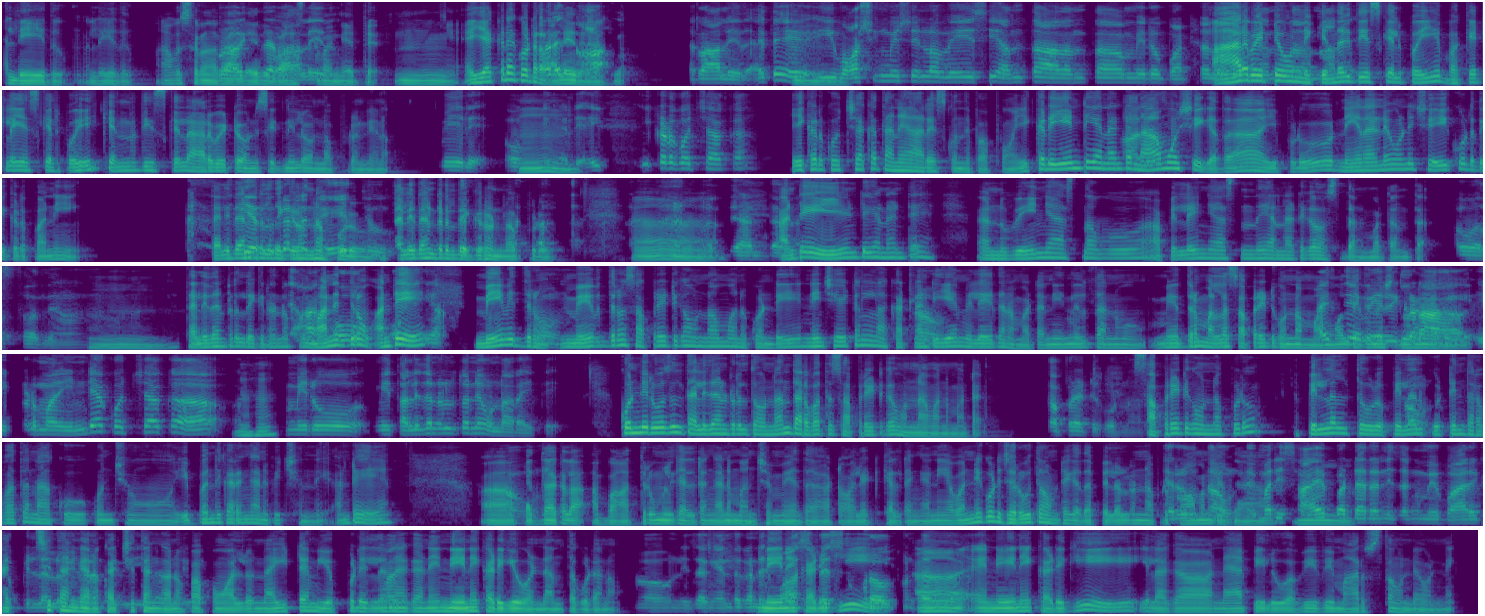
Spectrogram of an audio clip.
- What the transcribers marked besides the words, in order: in English: "వాషింగ్ మెషన్‌లో"; laughing while speaking: "ఎందుకట్లా చేయొచ్చు. అంతే అంటారా?"; tapping; in English: "సెపరేట్‌గా"; "నేనూతను" said as "నేనుళ్తానువ్వు"; other background noise; in English: "సపరేట్‌గా"; in English: "సపరేట్‌గా"; in English: "సపరేట్‌గా"; in English: "సపరేట్‌గా"; in English: "కామన్"; in English: "నైట్ టైమ్"; in English: "స్ట్రెస్‌కి"
- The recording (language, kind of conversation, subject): Telugu, podcast, ఇంటి పనులు మరియు ఉద్యోగ పనులను ఎలా సమతుల్యంగా నడిపిస్తారు?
